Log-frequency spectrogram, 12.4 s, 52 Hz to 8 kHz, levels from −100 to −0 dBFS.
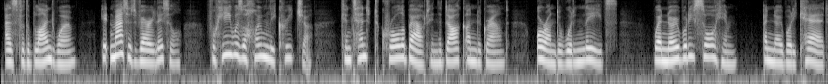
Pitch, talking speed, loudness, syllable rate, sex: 215 Hz, 165 wpm, -17 LUFS, 5.6 syllables/s, female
